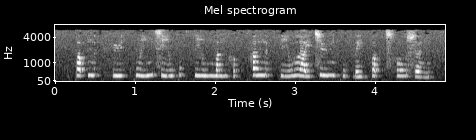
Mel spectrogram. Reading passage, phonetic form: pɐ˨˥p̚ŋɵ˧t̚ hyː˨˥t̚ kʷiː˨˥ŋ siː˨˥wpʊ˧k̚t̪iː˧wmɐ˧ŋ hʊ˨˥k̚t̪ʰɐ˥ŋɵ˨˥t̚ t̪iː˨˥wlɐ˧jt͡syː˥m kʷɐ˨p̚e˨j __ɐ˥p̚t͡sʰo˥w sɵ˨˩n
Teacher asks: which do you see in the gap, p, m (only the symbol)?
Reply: p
